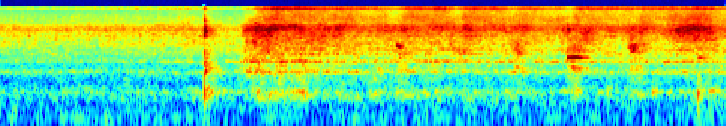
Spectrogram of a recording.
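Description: Spice masala of tomato, ginger and garlic sizzling in hot oil in a metal pot as it is fried. About a second and a half in, a spatula knocks against the pot and stirring begins, and the sizzle gets louder, with a few small scrapes and clicks.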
